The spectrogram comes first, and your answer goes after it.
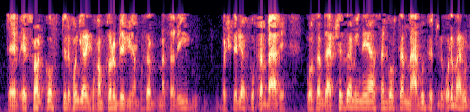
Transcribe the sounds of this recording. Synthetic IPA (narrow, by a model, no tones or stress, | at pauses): eesɾɒd̪̚ɡoft̪ʰːelefonɟæɾækʰemeɑmt̪ʰoɾɔbebiːnæmɡoft̪æmːæsæleji | moʃkcʰeliːhæst̪ɡoft̪æmbæd̪e | ɡ̥oft̪æmd̪æɾt͡ʃʰezæmiːnejhæst̪ænɡoft̪ænmæɾbuːt̪̚bet̪ʰoɾeɡod̪emæɾbuːt̪̚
